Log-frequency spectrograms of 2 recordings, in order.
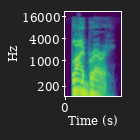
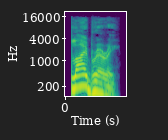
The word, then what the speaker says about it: library: Library. Library.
